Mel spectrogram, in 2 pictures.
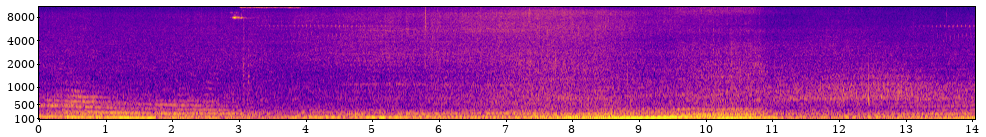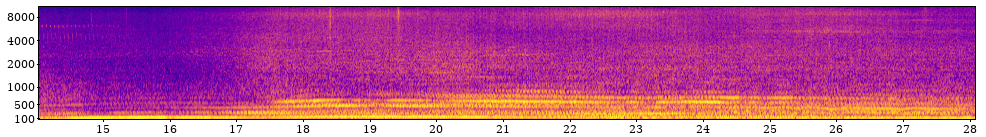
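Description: Car engines driving past one after another, a pickup truck and then a red sports car, their pitch rising and falling as they accelerate and shift. The loudest engine note comes in the second half and holds fairly steady.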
